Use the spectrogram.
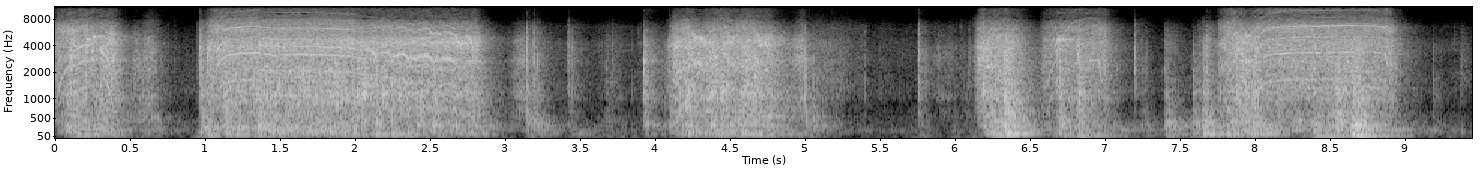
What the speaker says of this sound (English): Doing holes like this on a flat surface can't beat a Mac drill.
